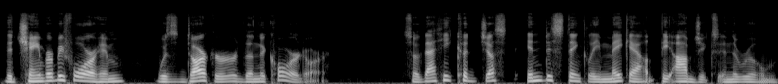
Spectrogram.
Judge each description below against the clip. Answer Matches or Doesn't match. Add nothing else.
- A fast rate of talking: Doesn't match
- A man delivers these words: Matches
